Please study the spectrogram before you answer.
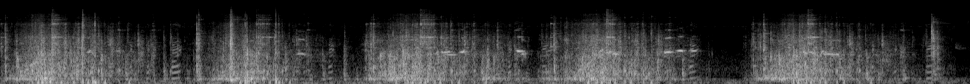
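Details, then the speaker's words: Bolens 22-inch push mower, primed, plug wire on: five pull-cord bursts about two seconds apart whirr and rattle, never fires; later found a huge split in the intake tube sucking in air. "there's a huge split right down the intake tube on here. So it is sucking in a bunch of air, and so that's what the problem was earlier."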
